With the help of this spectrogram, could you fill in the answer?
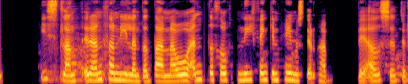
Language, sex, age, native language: Icelandic, female, 18-19, Icelandic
